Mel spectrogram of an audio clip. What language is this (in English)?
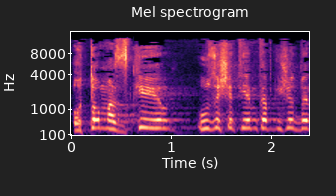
Hebrew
